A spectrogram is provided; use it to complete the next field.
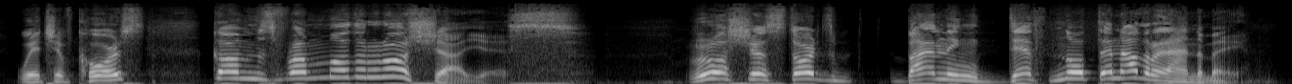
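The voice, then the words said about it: Put-on Russian accent. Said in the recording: “just an excuse for me to use my Russian accent.”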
